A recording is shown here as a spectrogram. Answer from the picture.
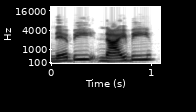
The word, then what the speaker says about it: Nyby: He was particularly upset when Christian, I forgot to look up the pronunciation. Nyby. It's N-Y-B-Y. Mm. Christian Nyby.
